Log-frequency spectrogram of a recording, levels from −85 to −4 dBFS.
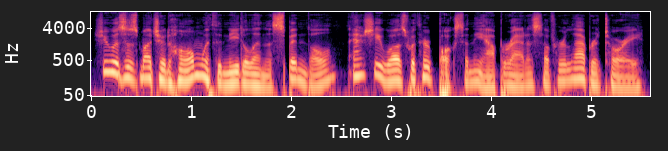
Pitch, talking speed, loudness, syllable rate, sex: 125 Hz, 255 wpm, -16 LUFS, 6.1 syllables/s, male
